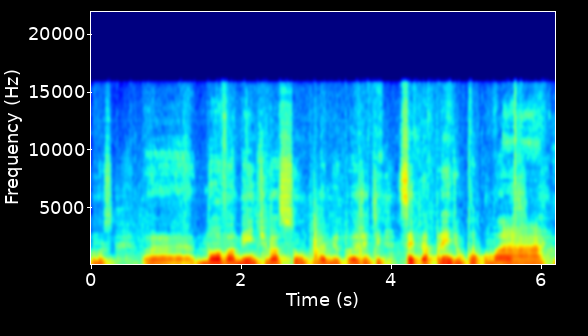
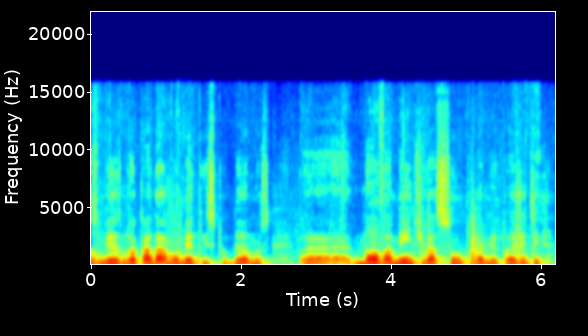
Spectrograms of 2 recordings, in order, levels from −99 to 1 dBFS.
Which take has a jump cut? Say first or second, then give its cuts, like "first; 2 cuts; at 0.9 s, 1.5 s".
second; 1 cut; at 1.4 s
